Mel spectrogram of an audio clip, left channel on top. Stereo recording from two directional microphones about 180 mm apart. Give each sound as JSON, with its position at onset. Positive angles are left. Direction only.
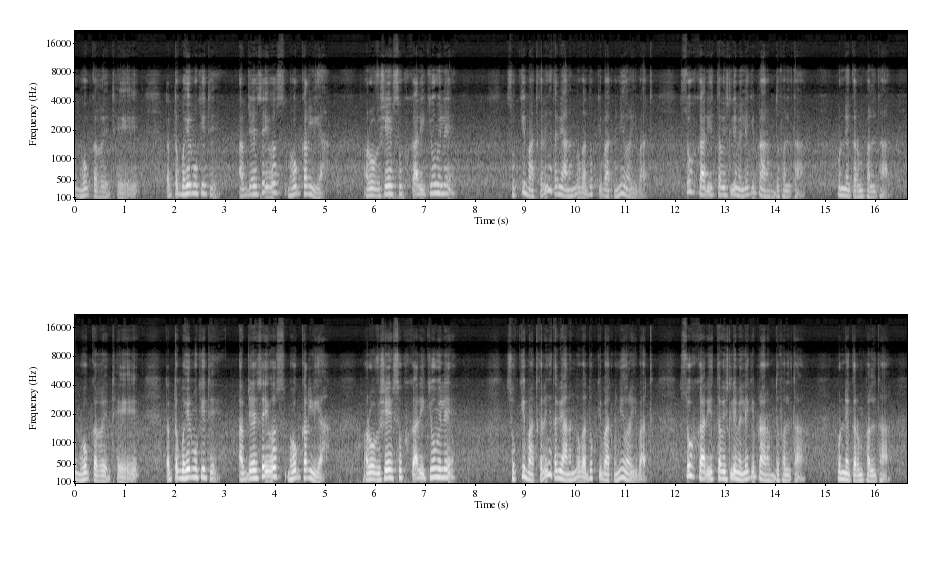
{"t": 0.1, "sound": "speech", "side_deg": -45}
{"t": 8.7, "sound": "speech", "side_deg": -45}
